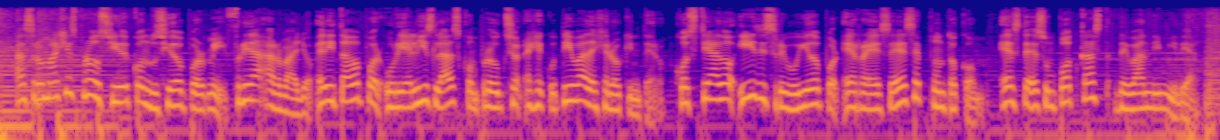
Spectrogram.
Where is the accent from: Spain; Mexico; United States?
Mexico; Sonora; moved away; yo llegué a mi casa ya en Sonora porque soy de Sonora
